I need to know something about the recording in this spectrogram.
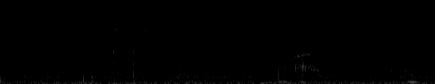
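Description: Near silence: room tone with a few faint clicks and a faint whispered murmur.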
